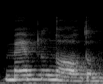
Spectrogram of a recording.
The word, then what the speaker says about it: memnun oldum: I to jest słówko: memnun oldum (czyt. memnun oldum) memnun oldum (czyt.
